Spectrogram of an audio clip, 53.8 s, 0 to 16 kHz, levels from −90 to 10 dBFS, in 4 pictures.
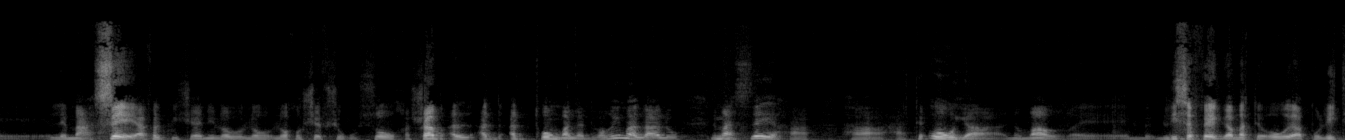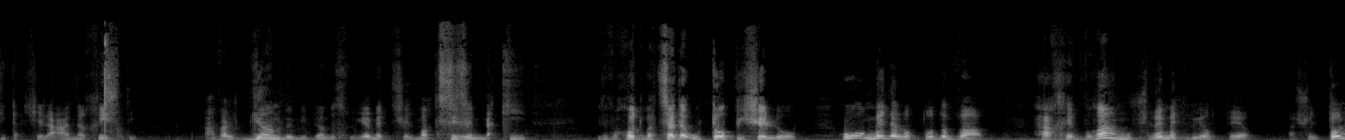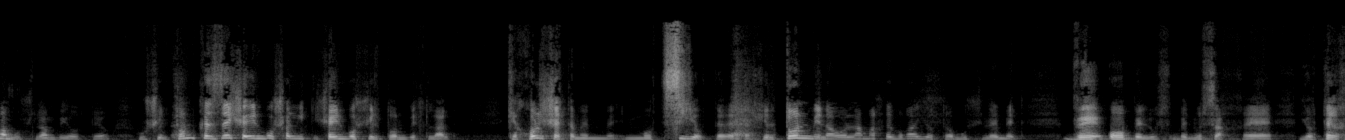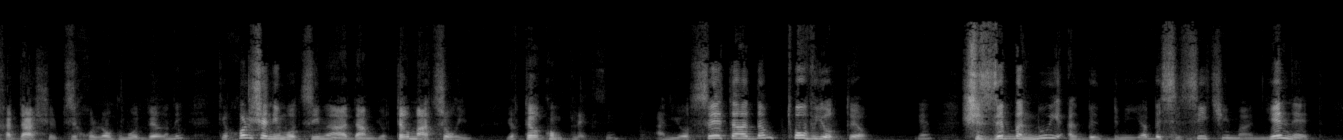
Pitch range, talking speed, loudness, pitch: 130-205 Hz, 110 wpm, -31 LUFS, 160 Hz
